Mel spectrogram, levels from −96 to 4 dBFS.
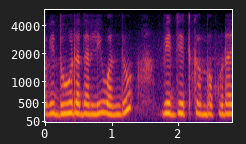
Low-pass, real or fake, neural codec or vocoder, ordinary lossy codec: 5.4 kHz; fake; codec, 16 kHz, 0.9 kbps, LongCat-Audio-Codec; AAC, 48 kbps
